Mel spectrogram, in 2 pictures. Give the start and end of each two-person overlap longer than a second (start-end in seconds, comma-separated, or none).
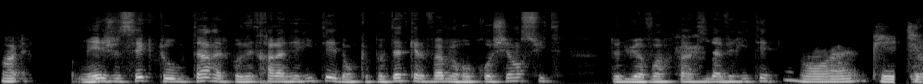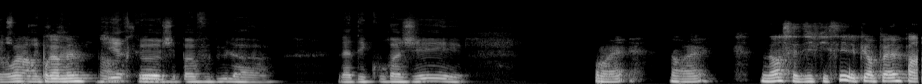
9.1-10.9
